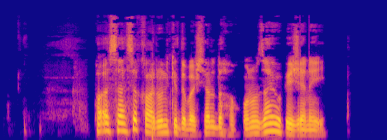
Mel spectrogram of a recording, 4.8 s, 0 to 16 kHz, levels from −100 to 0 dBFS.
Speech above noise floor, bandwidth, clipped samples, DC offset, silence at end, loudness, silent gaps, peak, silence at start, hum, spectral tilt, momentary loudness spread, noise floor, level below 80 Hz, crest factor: 43 dB; 11.5 kHz; under 0.1%; under 0.1%; 0.8 s; -15 LUFS; none; 0 dBFS; 1.2 s; none; -5.5 dB/octave; 7 LU; -57 dBFS; -54 dBFS; 16 dB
